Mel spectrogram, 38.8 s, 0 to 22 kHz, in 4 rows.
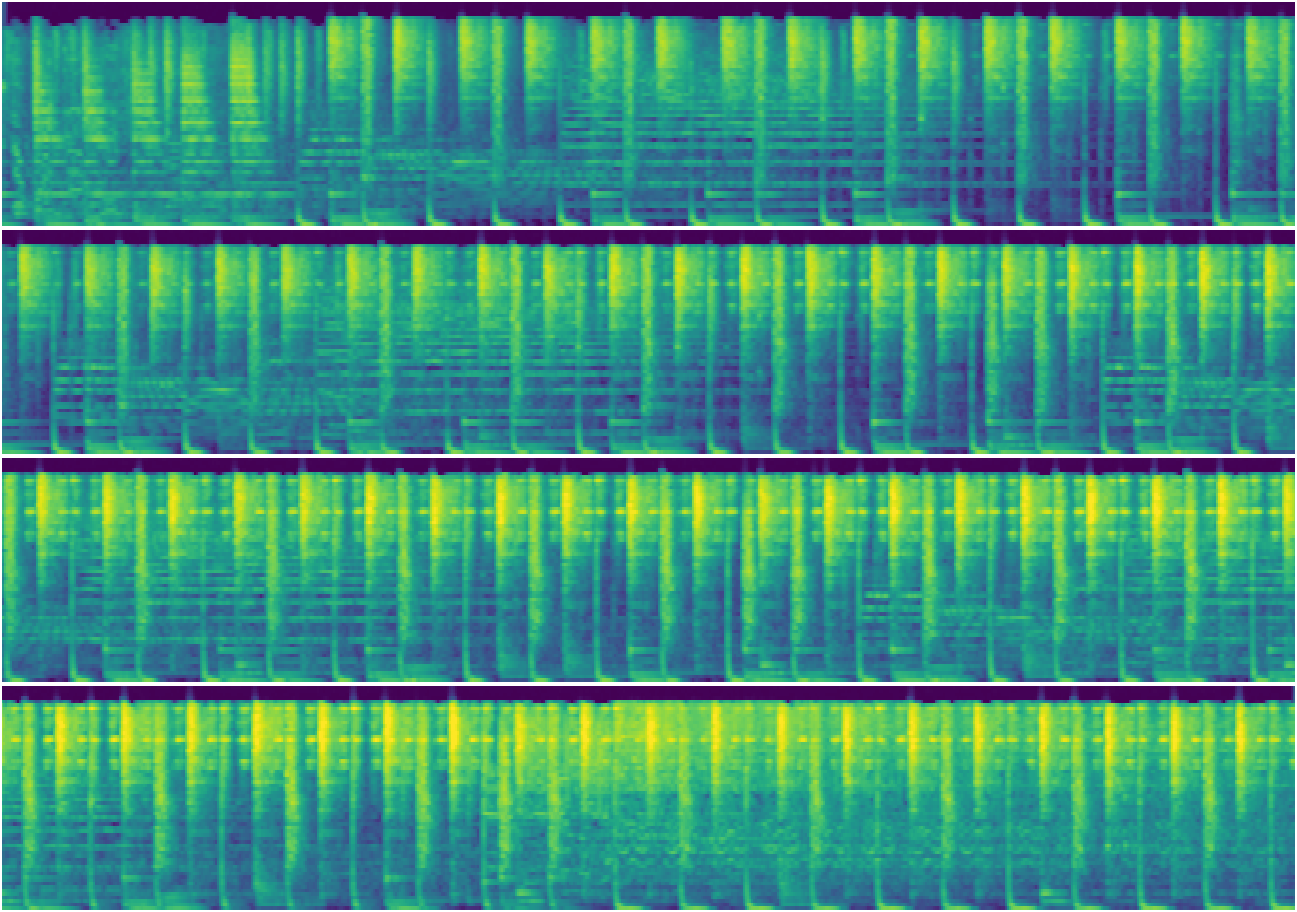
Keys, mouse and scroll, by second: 16.3 right click, 16.4 shift+middle click, 16.7 shift+right click, 16.9-17.9 middle drag, 17.9 shift+right click, 18.2-20.7 shift+middle drag, 19.3 shift+right click, 19.7 shift+right click, 20.7 shift+click, 21.1-28.3 shift+middle drag, 28.2-31.2 shift+drag, 28.2 right click, 28.5 middle click, 28.5 right click, 31.3 click, 31.5-32.8 shift+drag, 32.8 click, 32.9-38.7 drag, 33.5 ctrl+r.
